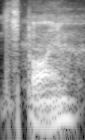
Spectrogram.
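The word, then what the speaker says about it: Spillane: Spalain.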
